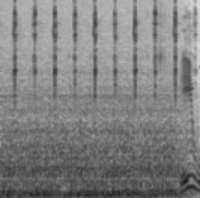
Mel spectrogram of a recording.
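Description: Clock ticking steadily, about four ticks a second, over a low music bed.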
